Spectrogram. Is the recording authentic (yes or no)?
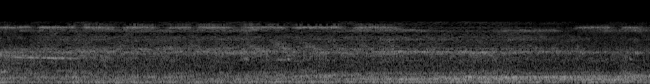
no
